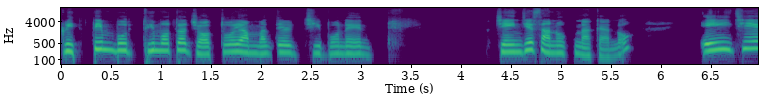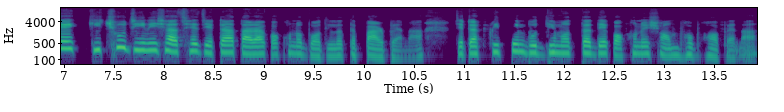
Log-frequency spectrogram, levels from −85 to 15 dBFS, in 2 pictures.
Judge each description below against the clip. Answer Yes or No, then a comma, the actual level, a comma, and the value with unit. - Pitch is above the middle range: Yes, high, 195 Hz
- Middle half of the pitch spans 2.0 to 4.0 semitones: No, wide, 5.5 semitones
